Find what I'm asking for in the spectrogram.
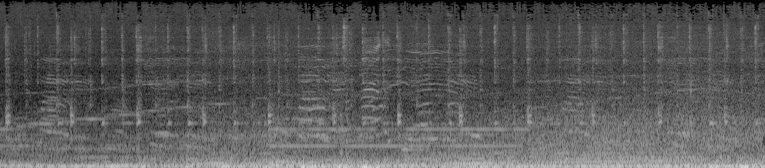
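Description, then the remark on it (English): A steady low engine and road rumble fills the cabin of a car nicknamed the Deliverator while driving, with faint rhythmic ticking and occasional light rattles over the constant drone. “This car definitely is more, how shall I say, organic.”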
